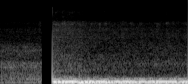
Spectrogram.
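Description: Car engine idling with tailpipes off and open mufflers: a loud, deep, throbbing exhaust rumble that cuts out briefly, then returns harder and steady, close by with no talk.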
